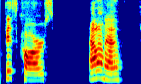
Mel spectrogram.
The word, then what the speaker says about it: Fiskars: these are business cards Fiskars I say Fiskars and a lot of people on the youtubes call them fist cars I don't know pronouncing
